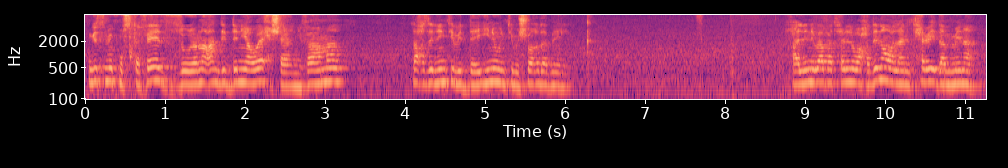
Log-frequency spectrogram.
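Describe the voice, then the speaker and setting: Fast-talking bickering Egyptian woman. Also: fairly high pitch, fairly even intonation, a little mellow, a little hiss or hum. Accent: Egyptian Arabic. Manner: bickering, complaining, teasing. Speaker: live streamer. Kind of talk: casual livestream chat. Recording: echoey room.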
